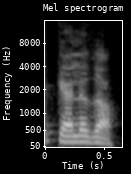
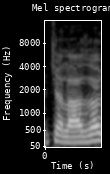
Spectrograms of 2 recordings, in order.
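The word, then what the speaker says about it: chalaza: Side है ये वाली, इसका नाम है कैलेजा। ठीक है, आप इसे चलाजा भी बोल सकते हैं, no problem, but spelling mistake नहीं होनी चाहिए।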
